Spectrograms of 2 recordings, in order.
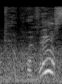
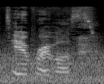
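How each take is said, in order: First: The name is said in a French accent. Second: The name is said in a plain accent. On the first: This is how people in France say it. "if I'm in France, they're all like" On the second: This is how the name's owner says it. "How do I pronounce it?"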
